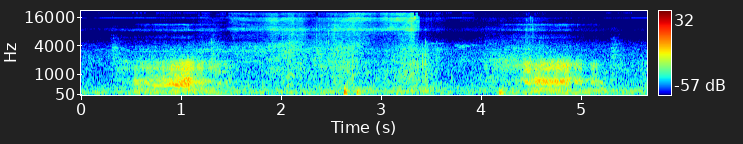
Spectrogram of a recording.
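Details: Pug puppy snoring: two soft, snorting breath sounds with a nasal rasp over background noise; snoring in a small flat-faced dog.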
